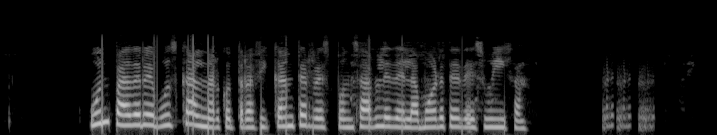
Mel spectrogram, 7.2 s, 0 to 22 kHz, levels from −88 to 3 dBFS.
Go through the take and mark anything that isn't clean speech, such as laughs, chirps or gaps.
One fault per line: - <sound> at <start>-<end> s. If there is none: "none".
- laugh at 6.0-6.6 s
